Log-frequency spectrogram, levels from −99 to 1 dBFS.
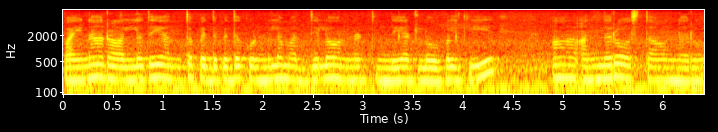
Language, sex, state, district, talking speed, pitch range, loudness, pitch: Telugu, female, Andhra Pradesh, Anantapur, 140 wpm, 185-205 Hz, -16 LUFS, 190 Hz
